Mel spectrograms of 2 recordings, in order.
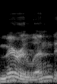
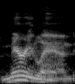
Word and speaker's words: Maryland: Coltrane, on behalf of Maryland, it's pronounced Maryland.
